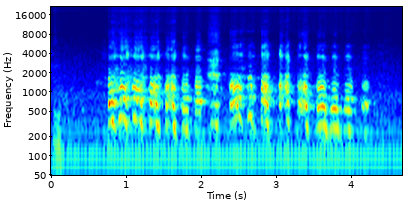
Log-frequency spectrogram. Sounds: Laughter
